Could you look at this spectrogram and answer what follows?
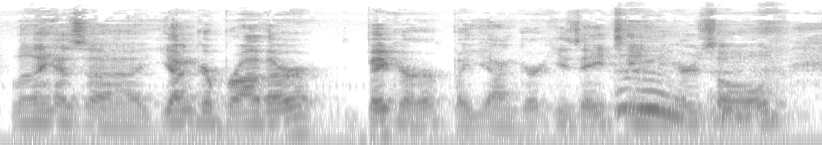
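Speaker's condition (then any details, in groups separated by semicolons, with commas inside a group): No condition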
